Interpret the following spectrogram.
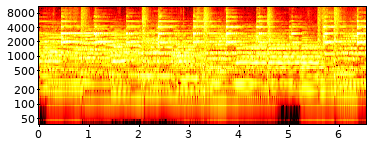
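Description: Municipal brass band playing a processional march: held chords over a bass line that steps from note to note, with occasional percussion strikes.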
